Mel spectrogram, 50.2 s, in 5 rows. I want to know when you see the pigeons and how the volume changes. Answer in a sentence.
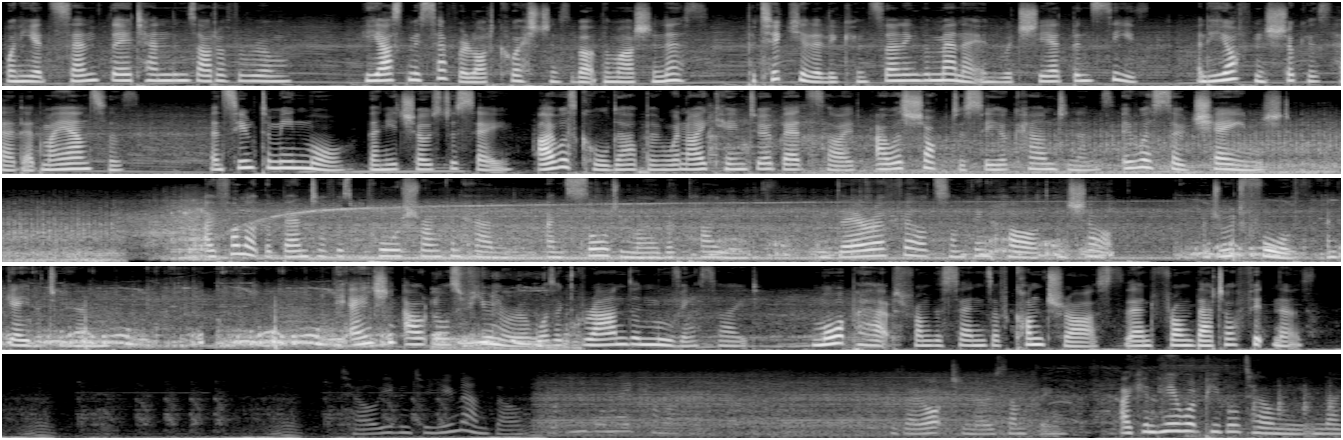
The pigeons can be heard from 23.4 to 34.5 s, getting louder.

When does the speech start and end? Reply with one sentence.
You can hear the speech from 0.0 to 10.9 s, from 11.6 to 19.8 s, from 21.6 to 31.0 s, from 32.6 to 39.9 s, from 42.7 to 45.5 s and from 46.8 to 50.1 s.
